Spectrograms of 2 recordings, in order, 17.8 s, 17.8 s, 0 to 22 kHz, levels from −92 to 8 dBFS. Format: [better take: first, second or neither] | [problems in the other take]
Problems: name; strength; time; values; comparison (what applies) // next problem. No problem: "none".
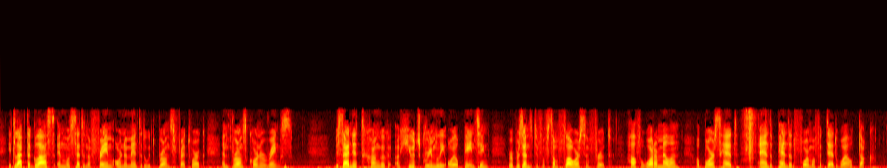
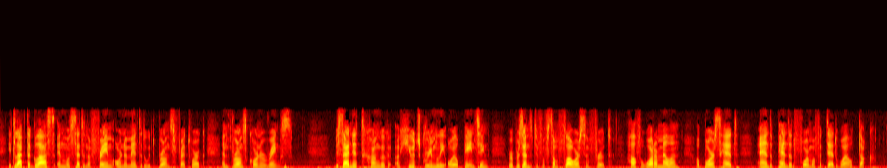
second | background sound (Glass); 6 dB below the speech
